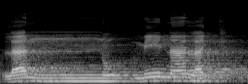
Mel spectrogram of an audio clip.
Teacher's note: kaf dia juga tipis, dia punya sifat hamas ataupun ada angin yang keluar. Tapi jangan sampai lupa bahwa huruf kaf di sini dia dalam kondisi berharokat.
